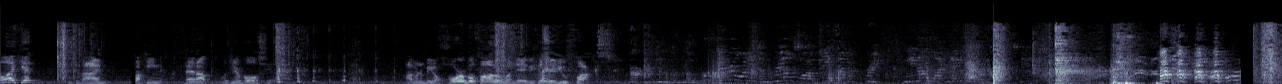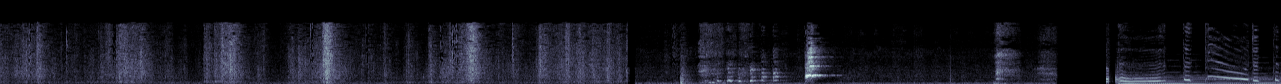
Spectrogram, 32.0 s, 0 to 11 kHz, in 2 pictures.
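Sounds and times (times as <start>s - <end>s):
person laughing: 3.4s - 5.0s, 6.6s - 7.2s, 24.8s - 25.8s, 29.9s - 32.0s.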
